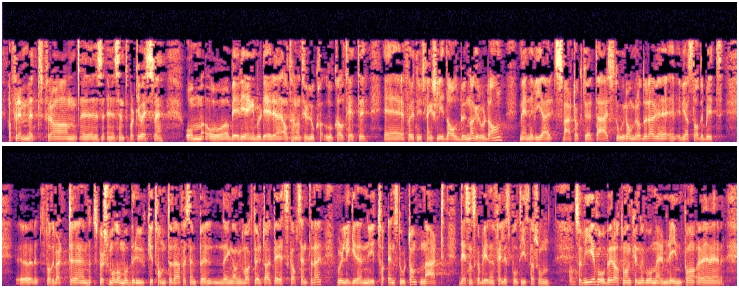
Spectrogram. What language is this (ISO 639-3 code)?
nob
